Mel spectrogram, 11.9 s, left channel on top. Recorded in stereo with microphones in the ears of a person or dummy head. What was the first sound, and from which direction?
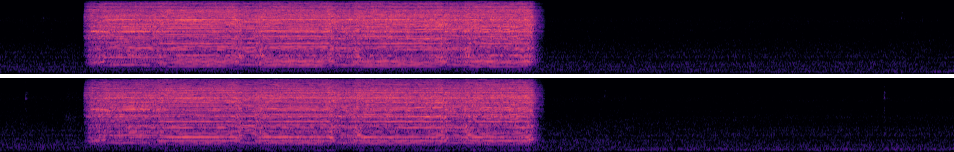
Hammering, 15° left (ahead or behind).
